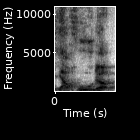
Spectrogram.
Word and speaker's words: Yehuda: Like the descendants of Yehuda or Huda, which is which is the true pronunciation of Judah.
